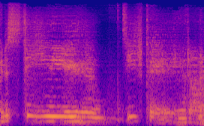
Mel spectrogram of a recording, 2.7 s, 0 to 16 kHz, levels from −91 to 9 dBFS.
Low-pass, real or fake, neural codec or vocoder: 14.4 kHz; fake; codec, 44.1 kHz, 0.9 kbps, DAC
